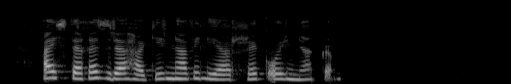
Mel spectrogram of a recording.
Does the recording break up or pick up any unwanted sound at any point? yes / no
no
